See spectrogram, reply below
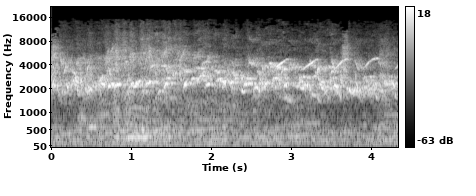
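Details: Greater green leafbird with continuous twittering song, ending in a series of clear up-slurred whistles repeated in the last seconds.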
